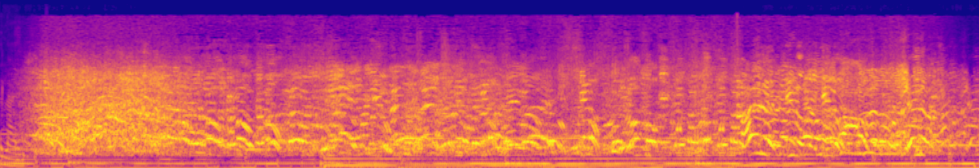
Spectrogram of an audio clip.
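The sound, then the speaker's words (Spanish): An agitated crowd at a political rally in Lomas Taurinas, a poor neighbourhood with dirt ground, shouts and yells over one another, trying to seize a man in a black jacket from the security team, a dense, continuous wall of overlapping voices at steady loudness for about twelve seconds, with a low droning hum underneath. “Así sonaban los gritos en los videos que existen de la época.”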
